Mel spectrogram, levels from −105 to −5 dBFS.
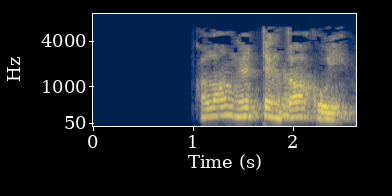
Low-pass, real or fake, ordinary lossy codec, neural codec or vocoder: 7.2 kHz; fake; MP3, 24 kbps; codec, 16 kHz, 4.8 kbps, FACodec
